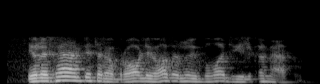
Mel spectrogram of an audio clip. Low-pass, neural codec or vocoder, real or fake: 3.6 kHz; codec, 16 kHz, 6 kbps, DAC; fake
